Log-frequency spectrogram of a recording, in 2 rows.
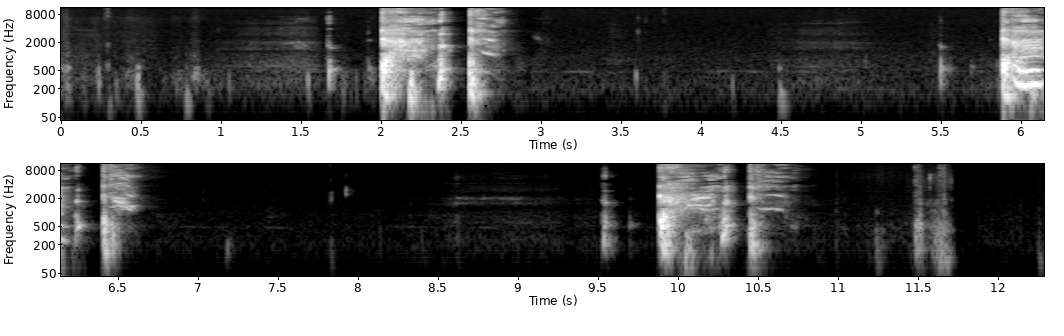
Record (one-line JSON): {"three_cough_length": "12.3 s", "three_cough_amplitude": 32768, "three_cough_signal_mean_std_ratio": 0.21, "survey_phase": "alpha (2021-03-01 to 2021-08-12)", "age": "18-44", "gender": "Female", "wearing_mask": "No", "symptom_none": true, "smoker_status": "Never smoked", "respiratory_condition_asthma": false, "respiratory_condition_other": false, "recruitment_source": "REACT", "submission_delay": "6 days", "covid_test_result": "Negative", "covid_test_method": "RT-qPCR"}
